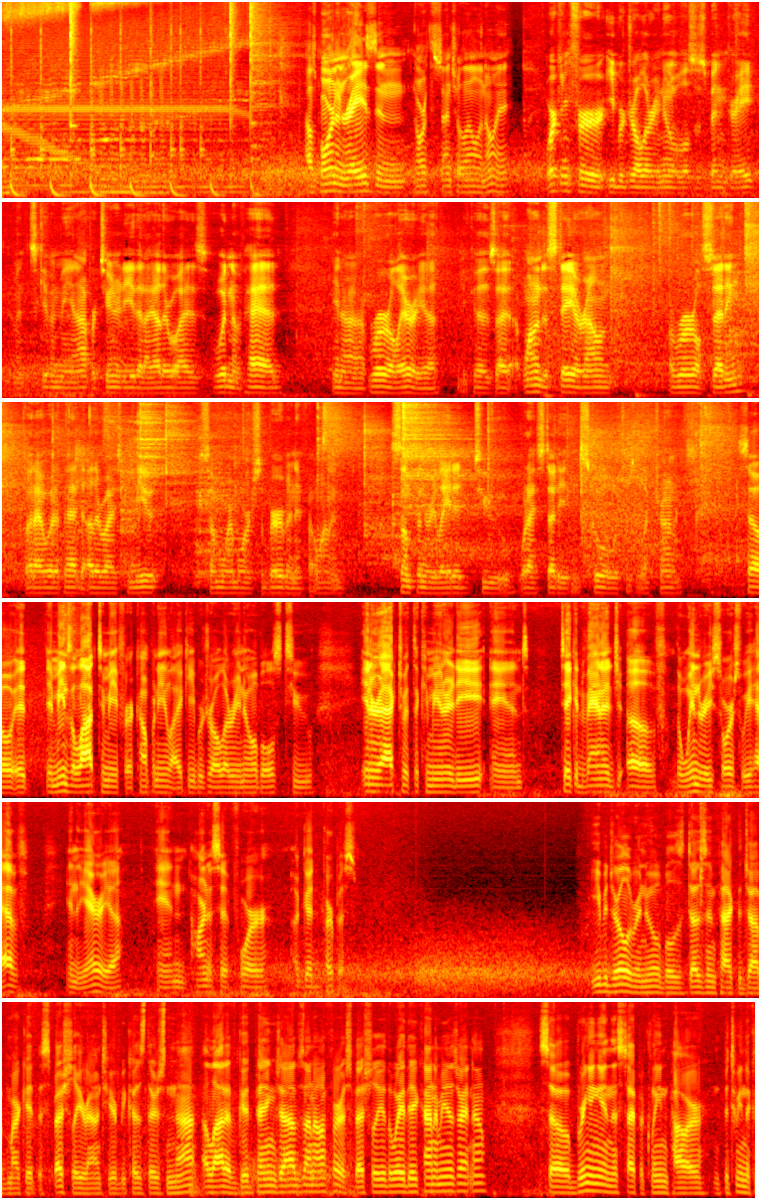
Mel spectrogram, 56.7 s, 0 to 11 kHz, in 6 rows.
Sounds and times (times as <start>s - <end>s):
Speech: 3.8s - 13.0s, 13.6s - 23.2s, 23.8s - 32.3s, 32.9s - 38.1s, 38.7s - 42.3s, 45.2s - 53.4s, 54.0s - 56.7s.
